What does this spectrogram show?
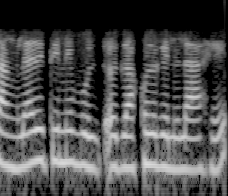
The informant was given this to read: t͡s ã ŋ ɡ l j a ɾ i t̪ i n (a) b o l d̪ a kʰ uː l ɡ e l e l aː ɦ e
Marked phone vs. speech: incorrect: e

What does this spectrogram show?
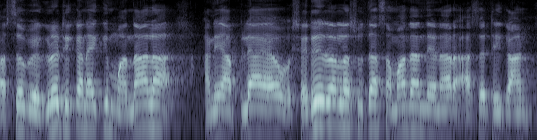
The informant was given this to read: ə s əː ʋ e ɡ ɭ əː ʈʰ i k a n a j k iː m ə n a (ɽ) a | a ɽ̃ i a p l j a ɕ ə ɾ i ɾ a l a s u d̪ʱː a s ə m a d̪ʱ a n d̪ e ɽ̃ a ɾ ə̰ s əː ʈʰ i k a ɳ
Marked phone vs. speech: incorrect: l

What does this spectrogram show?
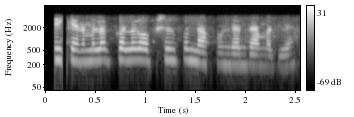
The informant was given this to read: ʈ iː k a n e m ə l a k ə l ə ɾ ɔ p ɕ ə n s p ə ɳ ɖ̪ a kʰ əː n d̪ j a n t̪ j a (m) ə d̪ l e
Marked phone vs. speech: correct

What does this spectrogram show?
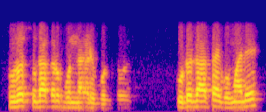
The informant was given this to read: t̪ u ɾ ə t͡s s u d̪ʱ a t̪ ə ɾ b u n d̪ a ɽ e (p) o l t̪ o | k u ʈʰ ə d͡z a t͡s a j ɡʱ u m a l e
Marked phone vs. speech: incorrect: b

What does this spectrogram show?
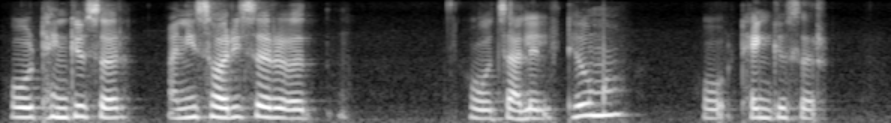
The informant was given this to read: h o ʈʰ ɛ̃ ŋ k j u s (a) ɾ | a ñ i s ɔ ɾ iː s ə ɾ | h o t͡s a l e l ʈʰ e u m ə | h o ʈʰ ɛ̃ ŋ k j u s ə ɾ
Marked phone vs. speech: incorrect: ə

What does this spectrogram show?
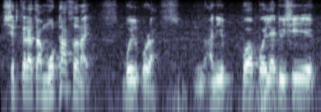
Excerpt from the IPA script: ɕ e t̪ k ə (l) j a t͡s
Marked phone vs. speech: incorrect: ɾ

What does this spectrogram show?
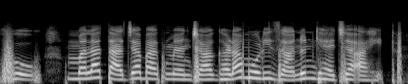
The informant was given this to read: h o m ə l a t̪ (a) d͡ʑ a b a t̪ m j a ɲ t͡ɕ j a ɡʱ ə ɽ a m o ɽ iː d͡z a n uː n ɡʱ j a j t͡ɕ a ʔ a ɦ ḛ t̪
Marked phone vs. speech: correct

